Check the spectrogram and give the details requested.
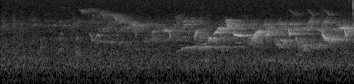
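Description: Wild songbirds singing: a run of short, clear whistled notes over a faint background hush, mostly from about a second and a half in.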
